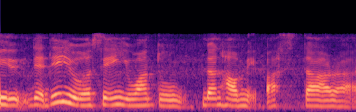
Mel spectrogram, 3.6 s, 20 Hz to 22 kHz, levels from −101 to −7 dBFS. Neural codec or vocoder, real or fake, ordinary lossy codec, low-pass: vocoder, 22.05 kHz, 80 mel bands, HiFi-GAN; fake; none; 7.2 kHz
